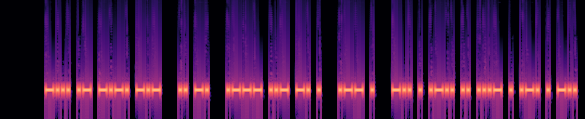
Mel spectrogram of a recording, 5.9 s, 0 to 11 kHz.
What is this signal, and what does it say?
Morse code, heard as a keyed tone, about 41 wpm, 700 Hz. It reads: BACK IN JUNE WE DELIVERED
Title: Pangram Challenge v2 - 45wpm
